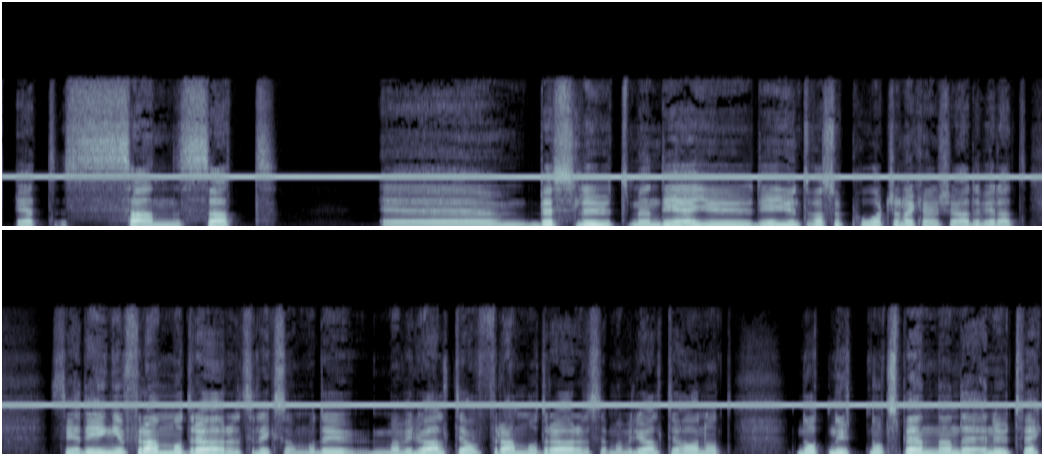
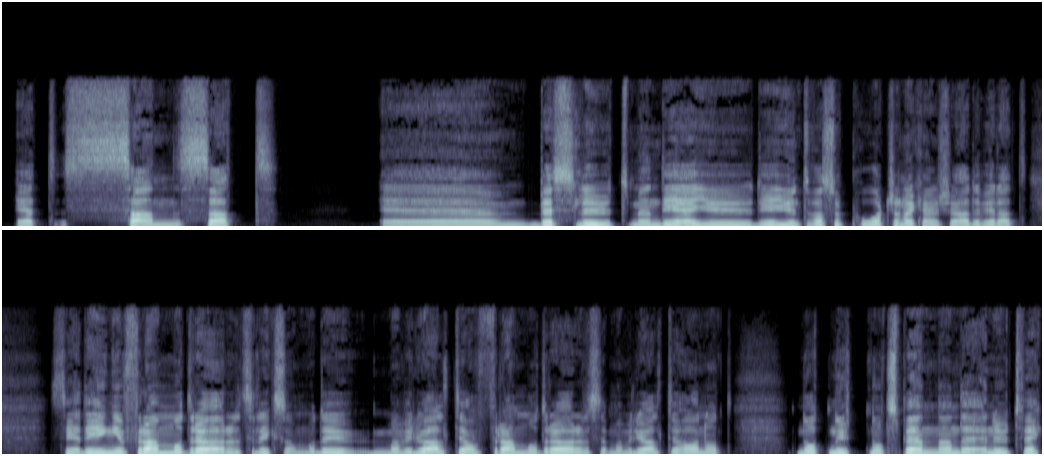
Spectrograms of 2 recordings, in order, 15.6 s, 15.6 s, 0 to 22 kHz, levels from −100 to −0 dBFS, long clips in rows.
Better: second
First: high-pitched whine; loud; throughout; 5 kHz, 8 dB below the speech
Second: none

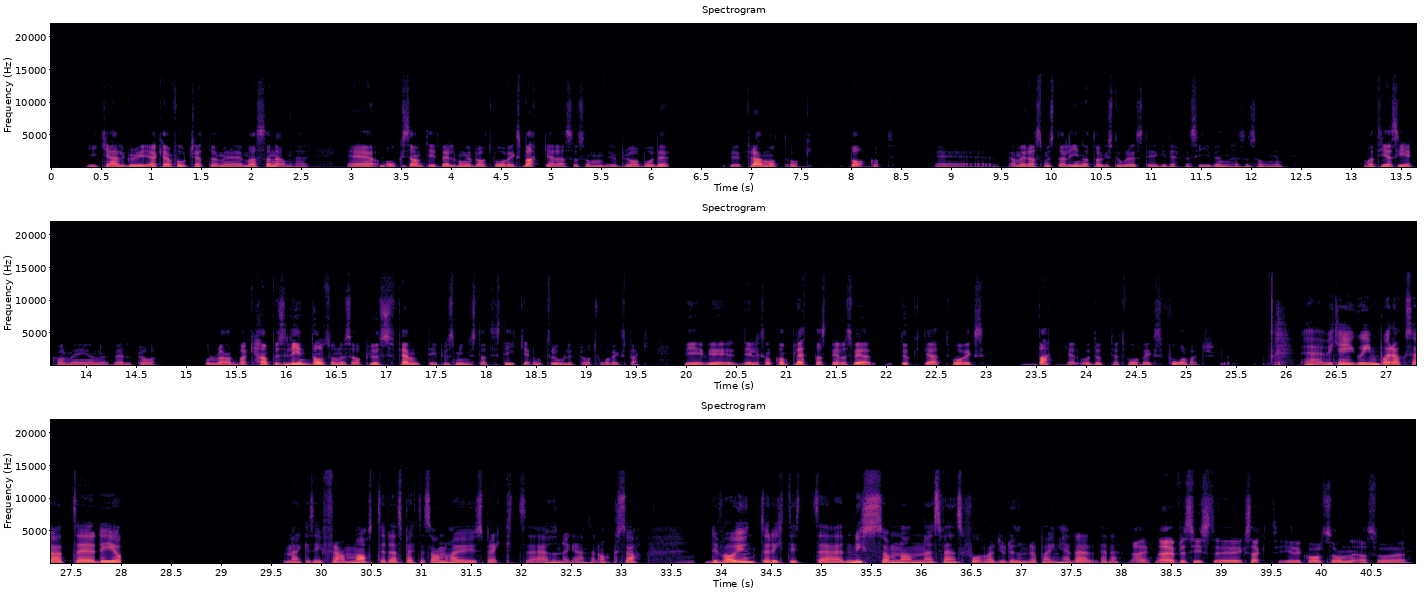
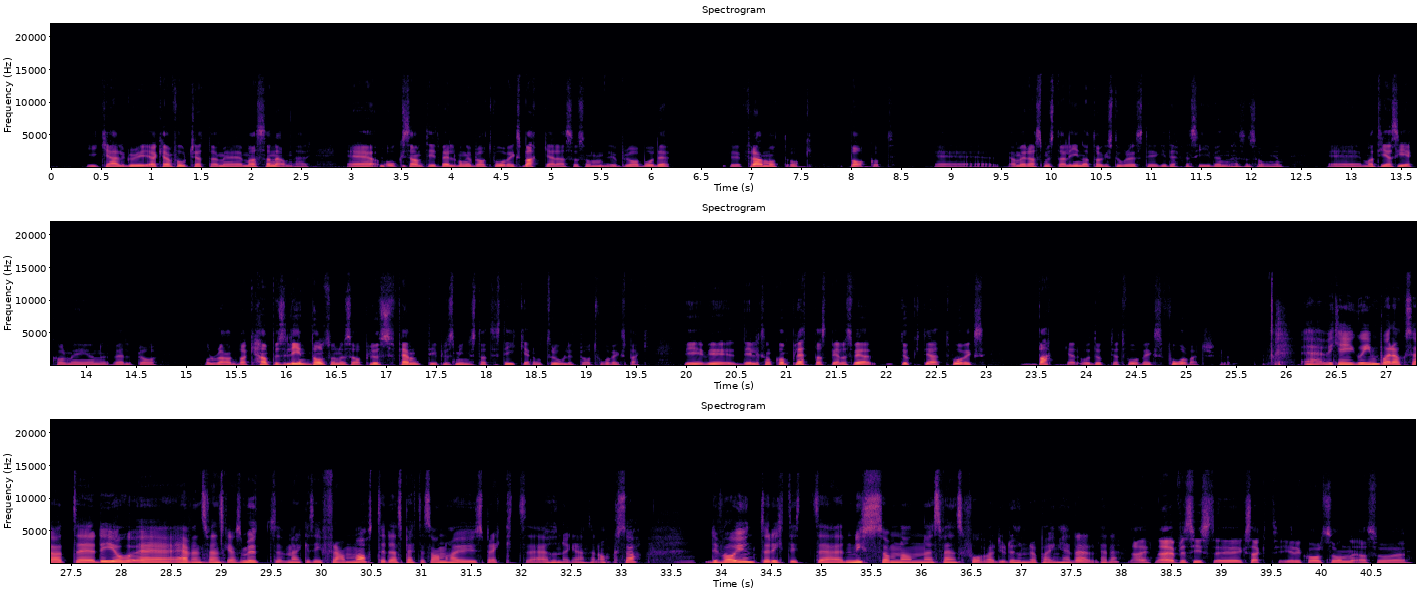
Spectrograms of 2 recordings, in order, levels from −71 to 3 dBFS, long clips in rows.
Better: second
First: audio cutting out; at 13 s for 0.5 s and at 28 s for 1.5 s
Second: none

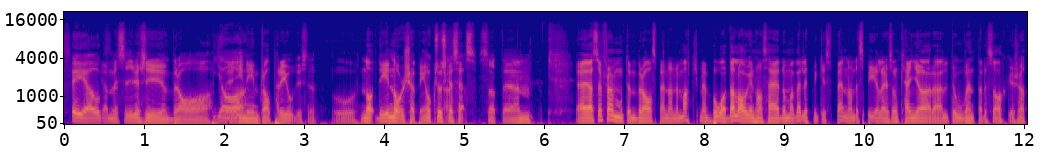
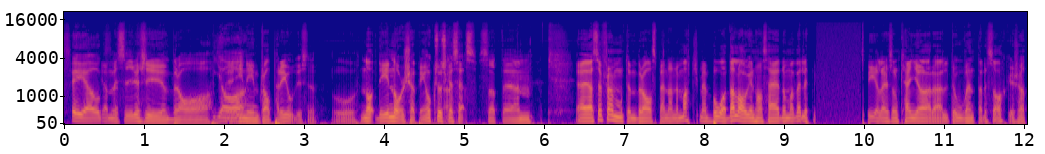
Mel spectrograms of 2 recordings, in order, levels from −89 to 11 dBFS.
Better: first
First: none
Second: audio cutting out; at 9.5 s for 0.5 s

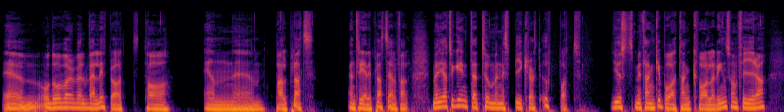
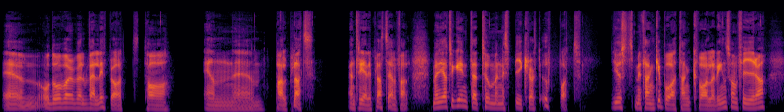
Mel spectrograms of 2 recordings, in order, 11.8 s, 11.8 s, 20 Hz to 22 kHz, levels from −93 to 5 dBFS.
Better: first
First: none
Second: thin; very; fading below 800 Hz

